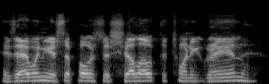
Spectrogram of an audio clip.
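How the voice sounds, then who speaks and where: A man playing a wisecracking, unhurried hardboiled detective in an old-time radio drama, wry and slangy. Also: fairly high pitch, level tone, sharp tone. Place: home, recorded over a video call.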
